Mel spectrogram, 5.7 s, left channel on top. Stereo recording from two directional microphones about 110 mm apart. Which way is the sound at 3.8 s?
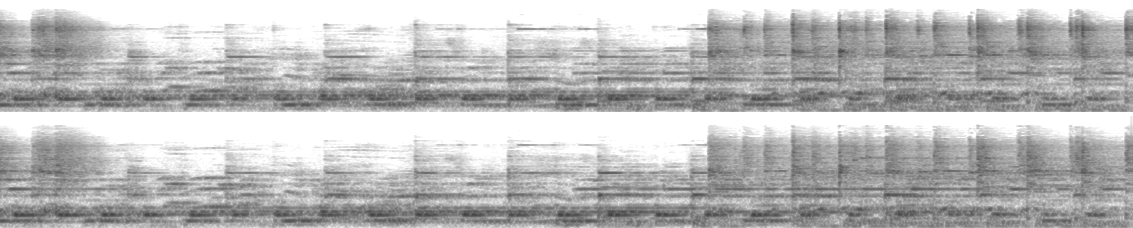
25° left (ahead or behind).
